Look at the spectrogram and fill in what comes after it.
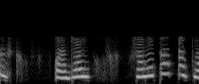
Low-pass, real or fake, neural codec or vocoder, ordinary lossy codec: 3.6 kHz; fake; codec, 16 kHz, 0.5 kbps, FreqCodec, smaller model; none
